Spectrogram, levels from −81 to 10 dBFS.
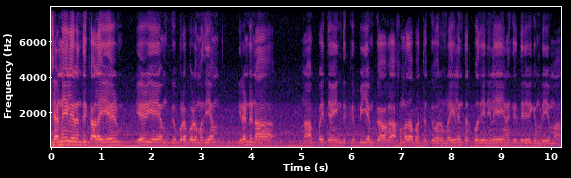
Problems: constant background noise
